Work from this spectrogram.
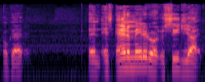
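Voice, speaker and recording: A man's voice: mid-range voice, unhurried, dry recording. A man hosting a casual, opinionated discussion, talking emphatically and repeating himself with plenty of "you know". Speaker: host of an opinion show.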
